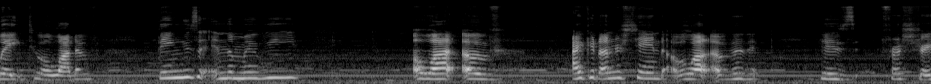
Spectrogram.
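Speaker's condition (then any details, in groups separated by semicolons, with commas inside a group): Cerebral palsy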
